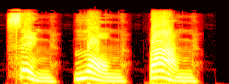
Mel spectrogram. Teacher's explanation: The NG sound is a nasal sound found in words like ring or song. It's made by the back of the tongue touching the soft pallet with air flowing through the nose.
